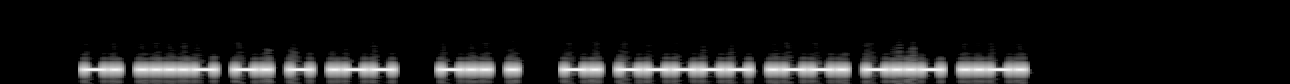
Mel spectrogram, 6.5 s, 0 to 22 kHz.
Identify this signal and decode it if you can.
Morse code, heard as a keyed tone, about 36 wpm, 690 Hz. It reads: N4NTW DE N0PXF
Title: USA Callsign DE Callsign - 5 Characters - 35wpm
